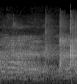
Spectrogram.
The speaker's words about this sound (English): You see how we barely want to clap for that? That's my proof. You hear this little popcorn clap? Like when the last couple of pops of a popcorn bag, like it's the popcorn's done.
